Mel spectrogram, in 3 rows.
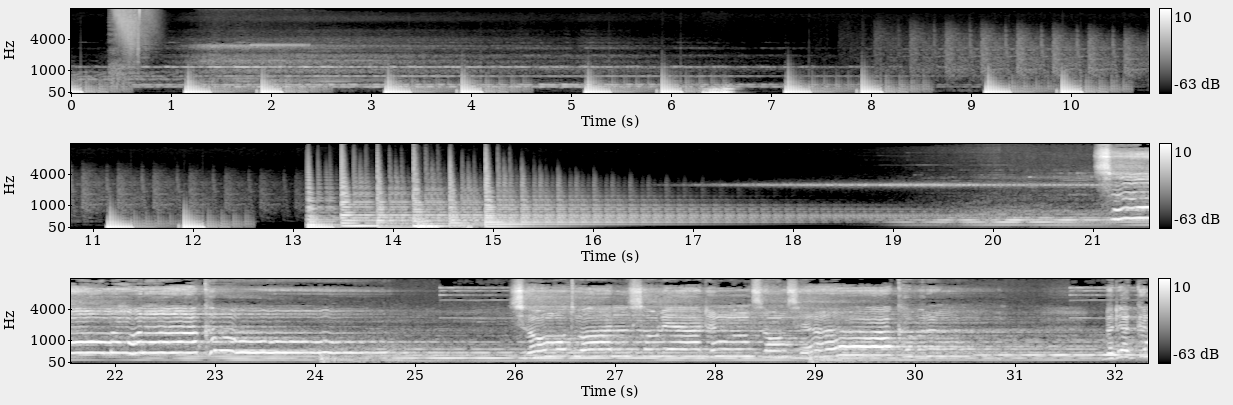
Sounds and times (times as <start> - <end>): Music: 0.0 - 32.3.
